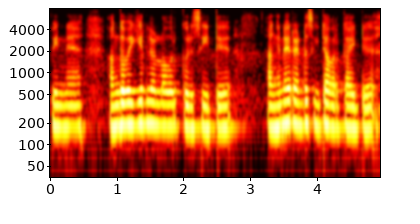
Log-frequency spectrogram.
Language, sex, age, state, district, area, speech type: Malayalam, female, 45-60, Kerala, Kozhikode, urban, spontaneous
